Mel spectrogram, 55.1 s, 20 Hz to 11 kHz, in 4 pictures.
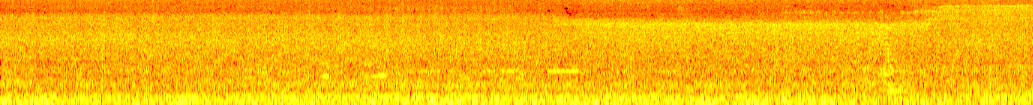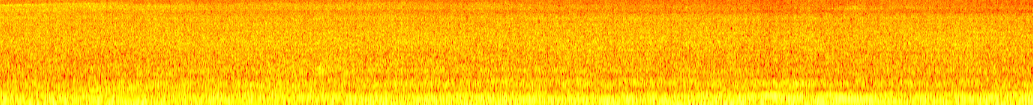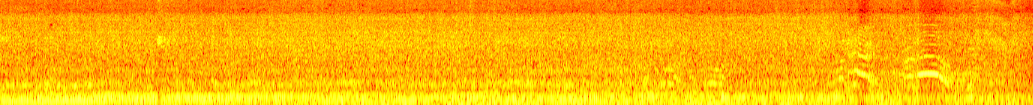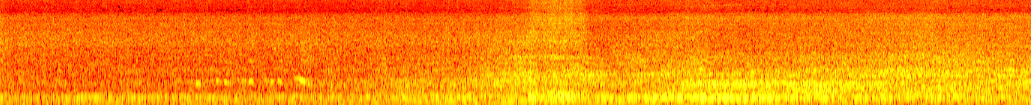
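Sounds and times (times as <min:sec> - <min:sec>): deep engine hum: 0:00.0 - 0:38.6
heavy rain on wet road: 0:00.0 - 0:55.0
vehicle engines passing: 0:00.0 - 0:55.0.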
